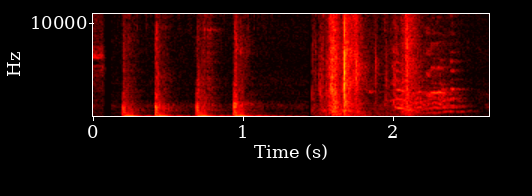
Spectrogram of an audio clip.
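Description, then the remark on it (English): Four heavy, evenly spaced knocks on a wooden door, loud, followed by a brief creaking scrape as the door seems to swing open. “Master, are you in there? Oh, the door is open, okay.”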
